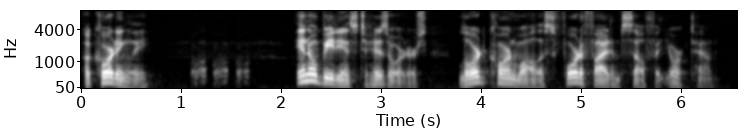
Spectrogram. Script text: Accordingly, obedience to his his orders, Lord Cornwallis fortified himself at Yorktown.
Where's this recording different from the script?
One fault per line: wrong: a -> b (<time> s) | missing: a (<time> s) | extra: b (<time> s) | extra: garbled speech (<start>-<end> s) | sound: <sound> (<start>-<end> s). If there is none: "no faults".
sound: laugh (1.1-1.7 s)
extra: in (2.1 s)
missing: his (3.1 s)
